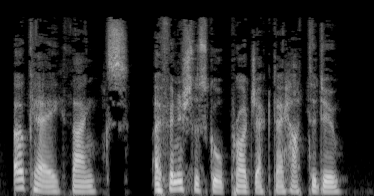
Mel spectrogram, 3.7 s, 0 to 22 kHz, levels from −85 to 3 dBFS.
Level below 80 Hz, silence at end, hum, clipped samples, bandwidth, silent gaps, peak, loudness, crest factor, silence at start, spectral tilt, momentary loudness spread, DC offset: -48 dBFS; 0.3 s; none; under 0.1%; 15.5 kHz; 1.39-1.50 s; -2 dBFS; -20 LUFS; 18 dB; 0.15 s; -4.5 dB/octave; 4 LU; under 0.1%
